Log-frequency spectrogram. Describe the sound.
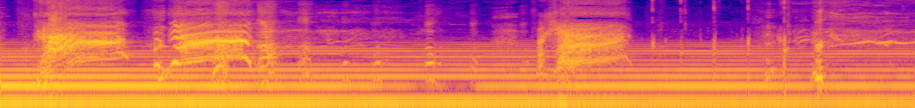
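A person clucks like a chicken: two quick squawky, pitched vocal bursts, a pause, then one more, all over a steady low electrical hum. The first part is the clucking and the rest is imitated pecking.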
